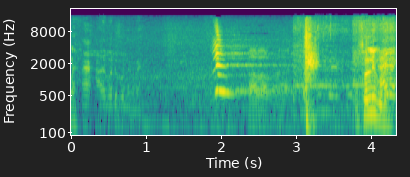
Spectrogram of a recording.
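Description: Edited-in comedy sound effects. About two seconds in, a short pitched tone drops in pitch and holds for a moment. A little after three seconds comes a fast whoosh that sweeps down from high to low.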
